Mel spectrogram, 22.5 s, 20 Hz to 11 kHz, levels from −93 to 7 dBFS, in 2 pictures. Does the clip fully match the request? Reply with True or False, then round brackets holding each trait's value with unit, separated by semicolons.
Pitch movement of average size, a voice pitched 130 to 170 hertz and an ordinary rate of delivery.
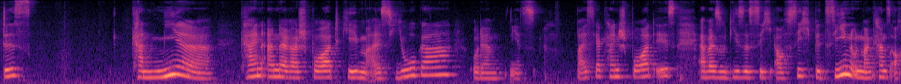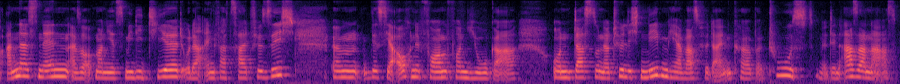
False (3.0 semitones; 210 Hz; 165 wpm)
